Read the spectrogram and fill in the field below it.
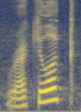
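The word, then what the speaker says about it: Rekulak: say his last name so I'm going to spell it R e k u l a k recul anyways that's him I give it a five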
